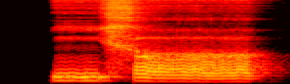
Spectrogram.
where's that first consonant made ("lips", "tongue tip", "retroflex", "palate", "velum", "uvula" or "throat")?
velum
